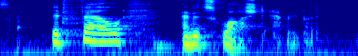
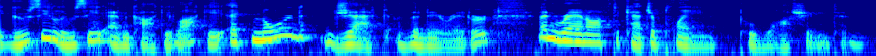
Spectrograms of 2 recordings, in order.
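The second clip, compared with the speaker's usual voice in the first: ordinary delivery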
